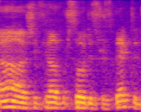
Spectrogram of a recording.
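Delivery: ordinary talk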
